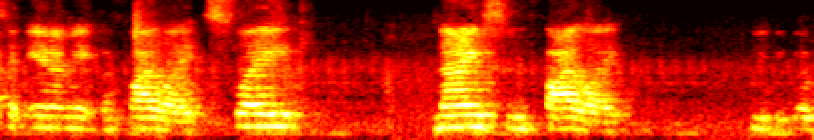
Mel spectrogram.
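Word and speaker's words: gneiss: know it doesn't this is literally pronounced nice the g is silent but you can see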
